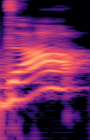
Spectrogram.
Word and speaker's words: da: Il se prononcera da, en gros dans le nord et dans le sud-ouest.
